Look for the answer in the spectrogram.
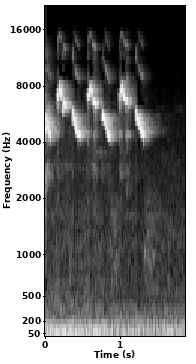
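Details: Caged orange-headed thrush singing nonstop; a quick run of high, clear whistled notes, each sliding downward, repeated about every quarter second, with a faint low hum underneath.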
